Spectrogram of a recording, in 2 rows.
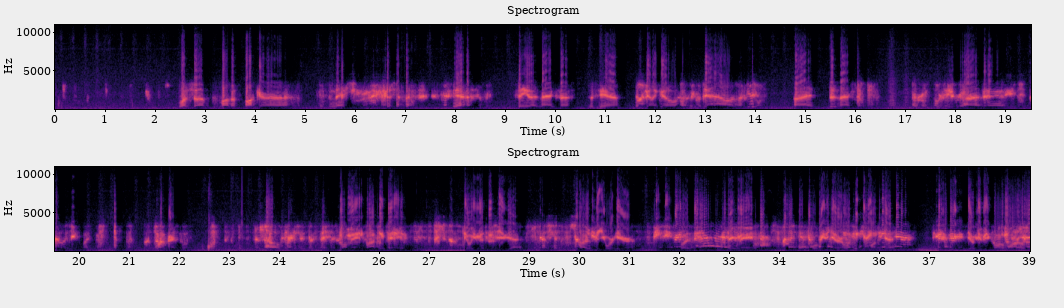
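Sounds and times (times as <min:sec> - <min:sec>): voicemail voices over phone speaker: 0:01.8 - 0:39.0.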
